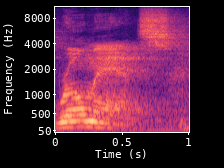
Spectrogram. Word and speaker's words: romance: He's the one responsible for bringing the very French word romance to Maine, pronounced by the French, less romance.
